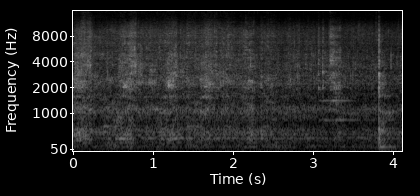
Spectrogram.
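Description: Chopped onions, green chillies and tomatoes sizzling in oil in an aluminium pot, stirred with a metal slotted spoon that scrapes through them, with one sharp knock of the spoon near the end. The mix is being fried to cook off its raw taste.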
